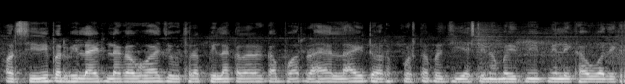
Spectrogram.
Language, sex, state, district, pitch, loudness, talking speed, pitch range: Hindi, male, Chandigarh, Chandigarh, 135 Hz, -14 LUFS, 280 wpm, 130-135 Hz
